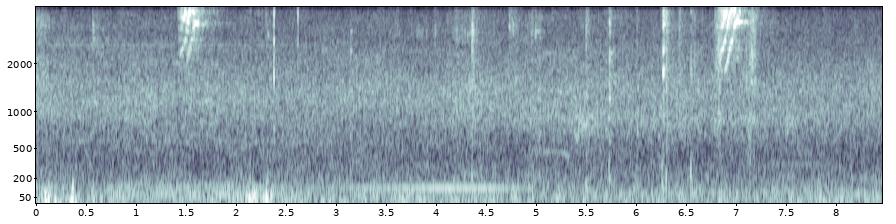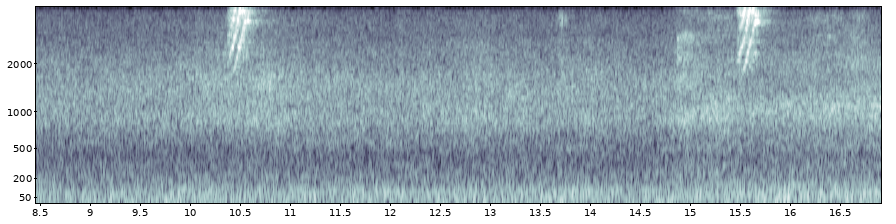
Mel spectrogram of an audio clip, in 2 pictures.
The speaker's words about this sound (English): We think it moved to a different tree. Seems to be some kind of bird I can't see. And I'm not enough of a bird watcher.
